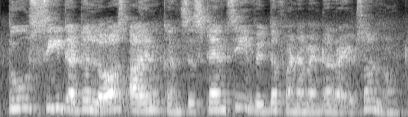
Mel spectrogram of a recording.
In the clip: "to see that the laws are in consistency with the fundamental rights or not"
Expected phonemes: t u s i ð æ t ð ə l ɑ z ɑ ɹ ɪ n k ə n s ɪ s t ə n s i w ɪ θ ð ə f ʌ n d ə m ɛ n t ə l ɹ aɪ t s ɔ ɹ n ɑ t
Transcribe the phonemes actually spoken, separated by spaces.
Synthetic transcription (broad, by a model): t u s i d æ t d ə l ɑ z ɑ ɹ ɪ n k ə n s ɪ s t ə n s i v ɪ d ə f ʌ n d ə m ɛ n t ə l ɹ aɪ t s ɔ ɹ n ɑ t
